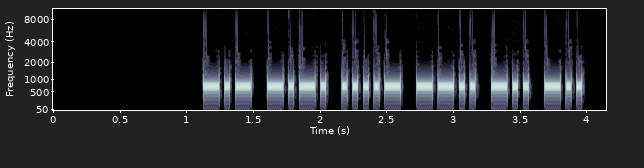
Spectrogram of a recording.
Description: Morse code, heard as a keyed tone, about 30 wpm, 700 Hz. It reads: KC4ZDD
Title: USA Call Signs - 3x Character Spacing - 30wpm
